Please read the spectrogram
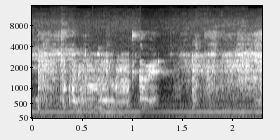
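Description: A man speaking in TV broadcast audio, with a steady low hum underneath.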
